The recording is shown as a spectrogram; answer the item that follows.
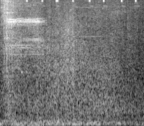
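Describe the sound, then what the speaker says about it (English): A deep, rumbling explosion of a vehicle with ammo explosions and a sustained roar of debris and fire, loud and close, from a RogueTech video game battle. "Structure exposure and ammo explosions there, and the vehicle does blow up."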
